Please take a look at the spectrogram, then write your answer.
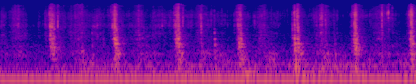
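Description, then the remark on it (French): Steady knife chops against a wooden board as kale leaves are cut into strips, about ten crisp strikes at an even pace with brief pauses, fairly loud with no talking over them. “Et puis les feuilles, on en fait des lanières.”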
